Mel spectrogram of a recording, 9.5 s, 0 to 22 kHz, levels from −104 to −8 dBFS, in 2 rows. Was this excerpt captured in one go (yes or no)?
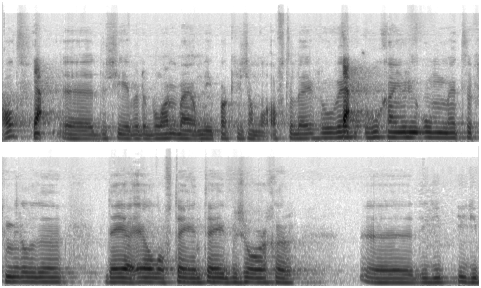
yes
